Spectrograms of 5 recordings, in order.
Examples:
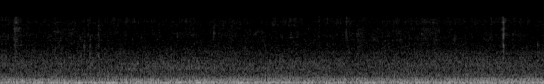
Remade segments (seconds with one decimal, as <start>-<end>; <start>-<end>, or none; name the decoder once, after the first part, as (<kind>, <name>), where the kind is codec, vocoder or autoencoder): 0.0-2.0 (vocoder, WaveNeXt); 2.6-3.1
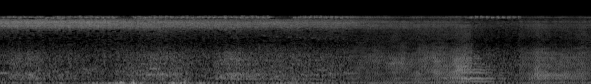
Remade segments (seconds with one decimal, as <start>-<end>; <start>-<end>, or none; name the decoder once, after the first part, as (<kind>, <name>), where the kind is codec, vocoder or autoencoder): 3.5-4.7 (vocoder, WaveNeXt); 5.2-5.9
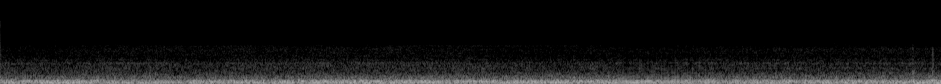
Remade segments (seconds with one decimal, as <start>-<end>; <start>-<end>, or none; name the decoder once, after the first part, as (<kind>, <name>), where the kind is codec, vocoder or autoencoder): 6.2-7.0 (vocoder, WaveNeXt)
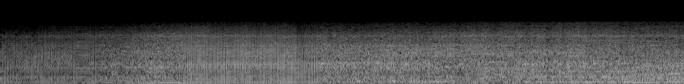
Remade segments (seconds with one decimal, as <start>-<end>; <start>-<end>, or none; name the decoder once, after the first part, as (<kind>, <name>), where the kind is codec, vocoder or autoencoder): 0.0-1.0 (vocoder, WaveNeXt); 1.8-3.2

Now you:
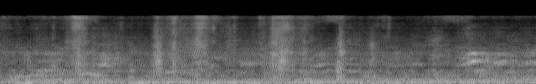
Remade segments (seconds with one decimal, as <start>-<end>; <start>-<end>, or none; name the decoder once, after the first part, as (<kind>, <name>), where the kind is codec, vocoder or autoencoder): 0.0-5.4 (vocoder, WaveNeXt)

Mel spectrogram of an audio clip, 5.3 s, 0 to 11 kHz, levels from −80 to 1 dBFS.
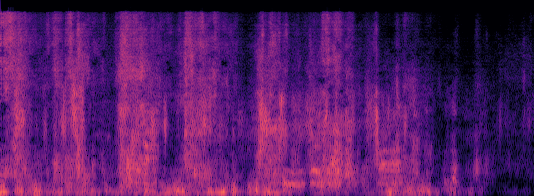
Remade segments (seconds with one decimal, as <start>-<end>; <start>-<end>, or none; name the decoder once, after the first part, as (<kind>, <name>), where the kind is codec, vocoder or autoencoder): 0.0-5.3 (vocoder, WaveNeXt)

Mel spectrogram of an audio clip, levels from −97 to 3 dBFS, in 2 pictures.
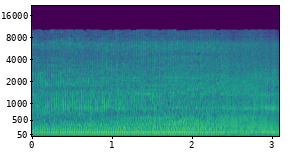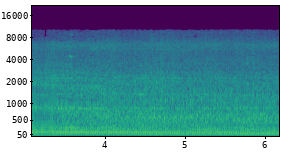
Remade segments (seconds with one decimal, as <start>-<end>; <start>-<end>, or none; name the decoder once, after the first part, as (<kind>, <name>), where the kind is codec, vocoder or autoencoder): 2.4-3.4 (vocoder, WaveNeXt)

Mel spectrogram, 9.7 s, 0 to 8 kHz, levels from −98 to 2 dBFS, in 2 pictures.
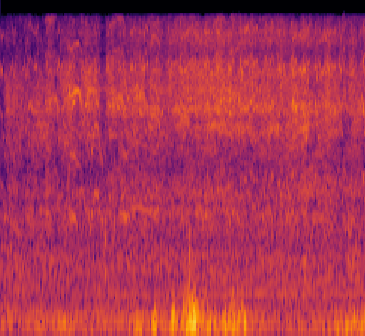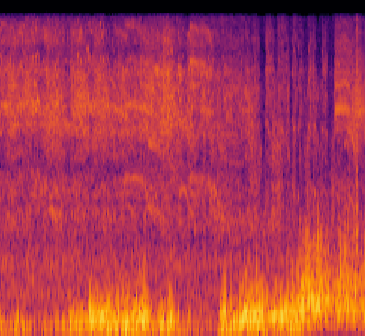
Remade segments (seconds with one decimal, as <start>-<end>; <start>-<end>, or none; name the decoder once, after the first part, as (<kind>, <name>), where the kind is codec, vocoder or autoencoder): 8.0-8.7 (vocoder, WaveNeXt)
